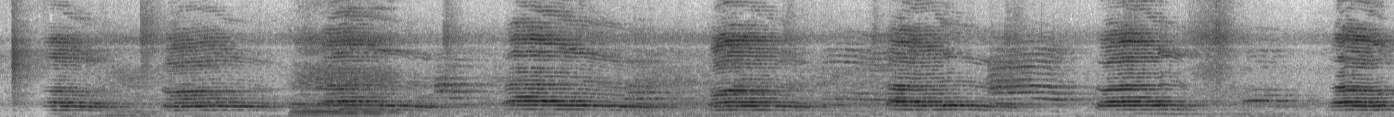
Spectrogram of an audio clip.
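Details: Domestic cat Pretty, a female in heat during the mating season, calls for a tomcat with a steady string of long, wavering, harmonic-rich meows, about seven loud yowls each lasting a second or more, separated by brief pauses.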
